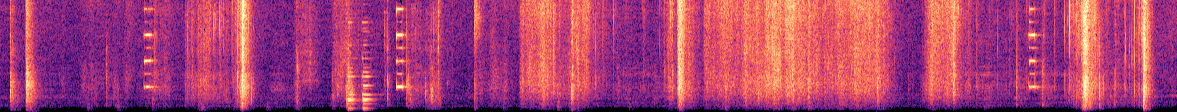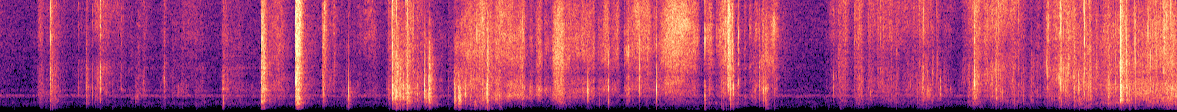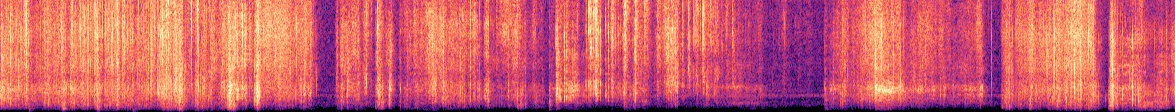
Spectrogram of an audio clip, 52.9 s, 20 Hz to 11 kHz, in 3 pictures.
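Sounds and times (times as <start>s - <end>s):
packaging crinkling and rustling: 2.7s - 3.9s, 6.2s - 17.4s, 18.2s - 20.9s, 21.6s - 29.4s, 30.1s - 52.9s.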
